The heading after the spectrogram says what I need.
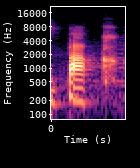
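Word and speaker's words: Bach: fug is JS Bak I had pronounced it bash earlier I'm sorry it is Bak okay JS Bak who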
